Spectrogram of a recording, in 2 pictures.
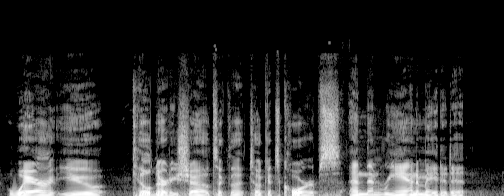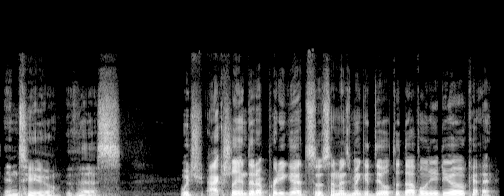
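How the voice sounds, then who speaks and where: A man's voice: fairly low pitch, normal speed, no echo, clean studio sound. A man who works as a producer, chatting informally and jokingly as part of a podcast panel. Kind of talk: casual banter.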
